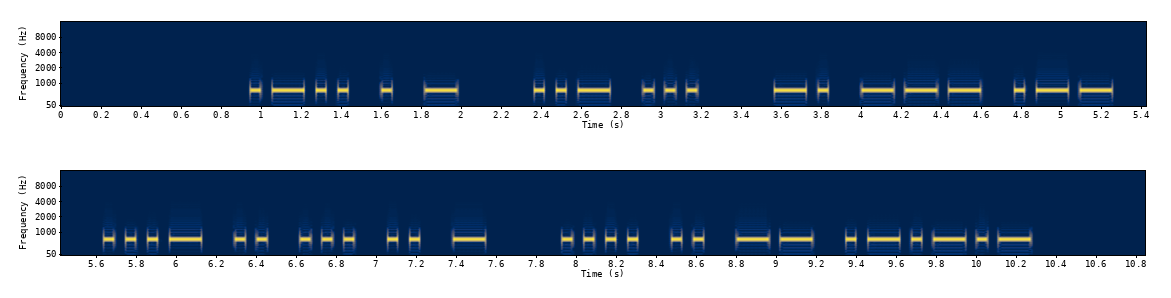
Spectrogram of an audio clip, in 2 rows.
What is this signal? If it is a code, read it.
Morse code, heard as a keyed tone, about 22 wpm, 700 Hz. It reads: LET US NOW VISIT HIM.
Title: Sentences from Top 1000 Words - Review Part 6 - 22wpm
